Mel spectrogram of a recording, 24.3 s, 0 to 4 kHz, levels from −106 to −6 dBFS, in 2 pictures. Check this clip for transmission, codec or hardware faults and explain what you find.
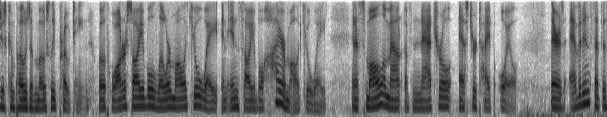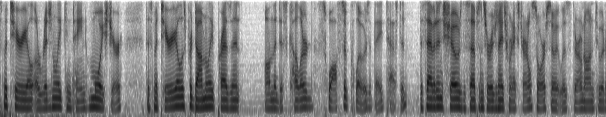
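No faults found in this speech recording.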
